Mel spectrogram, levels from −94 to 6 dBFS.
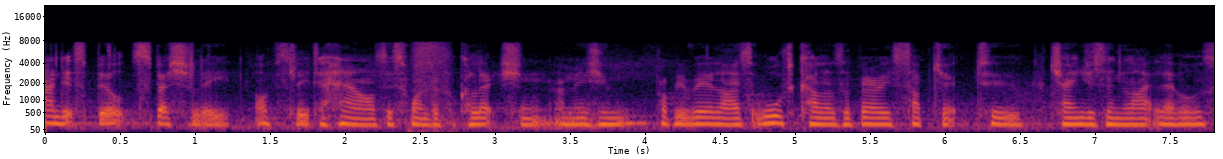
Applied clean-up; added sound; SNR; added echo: none; Breathing; 15 dB; none.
